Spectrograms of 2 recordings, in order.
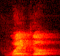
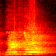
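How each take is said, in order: First: Said in the usual way. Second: High, very loud wake-up call; emphatic shout. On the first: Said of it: "He didn't just say it once". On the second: Acted. Preacher voicing God's warning to Zion, emphatic high shout. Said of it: "with some emphasis on it".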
